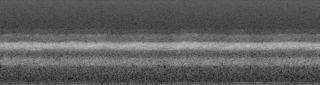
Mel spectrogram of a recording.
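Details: Live spring recording of a frog chorus in a wetland. Countless callers trill continuously in a steady high ringing wash, and a faint low rumble comes and goes beneath it.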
